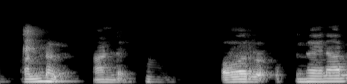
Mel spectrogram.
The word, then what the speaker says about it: Andal: हम्म, तो कुछ वुमेन्स का नाम बता देता हूँ, एक अलवर में थी अंडल। अंडल, आंडल।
